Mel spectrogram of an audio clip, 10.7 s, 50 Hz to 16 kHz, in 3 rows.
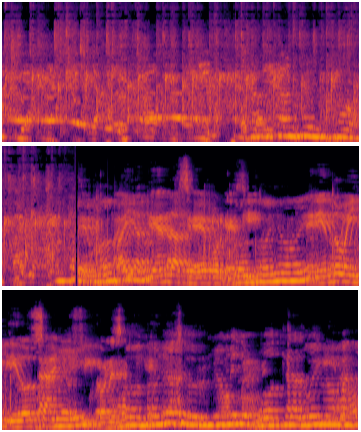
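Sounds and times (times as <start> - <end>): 
group applause with many hands clapping: 0.0 - 4.4
speech: 0.2 - 0.6, 1.5 - 10.6.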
